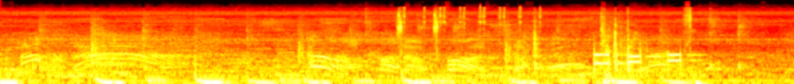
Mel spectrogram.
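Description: A phone in the MySims video game dials out to call a taxi, giving a short burst of beeping tones near the end over continuous talking and game background sound.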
